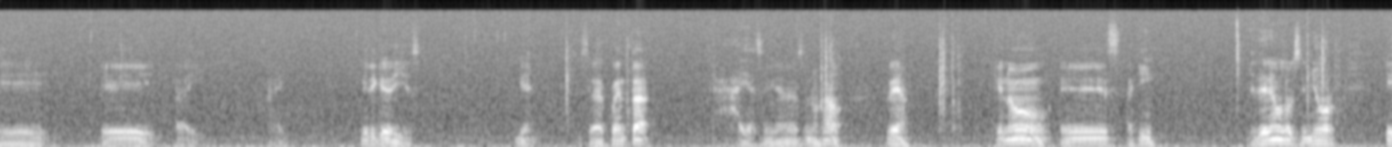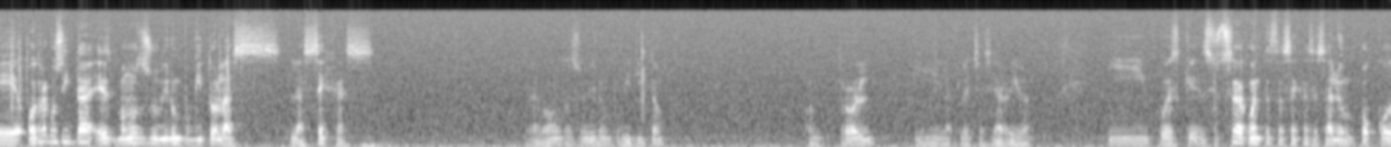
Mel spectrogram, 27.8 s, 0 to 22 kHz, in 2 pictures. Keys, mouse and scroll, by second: 0.8 shift+click, 1.4-4.2 shift+drag, 4.6 click, 5.9-6.3 ctrl+scroll down 2, 7.0 middle click, 8.5 alt+Tab, 9.6 alt+Tab, 11.1 click, 13.4 alt+Tab, 14.3 alt+Tab, 16.4 alt+Tab, 17.4-18.9 drag, 20.6-26.3 ctrl+drag, 26.3 ctrl+click.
